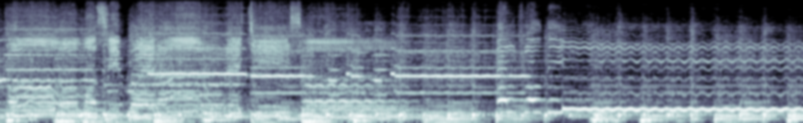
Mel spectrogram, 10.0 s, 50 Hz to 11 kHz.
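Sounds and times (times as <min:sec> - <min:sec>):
vocal trio singing: 0:00.0 - 0:05.6.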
